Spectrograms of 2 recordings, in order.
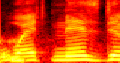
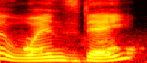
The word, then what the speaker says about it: Wednesday: ওয়েডনেসডে হচ্ছে না, কি হবে? ওয়েনসডে।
